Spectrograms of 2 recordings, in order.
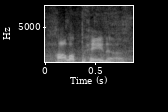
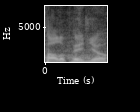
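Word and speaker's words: jalapeño: to ask my question is a jalapena same thing as a jalapeno oh that too did I say it wrong I maybe jalapeno jalapeno yeah yeah I would say it's jalapeno okay yeah or you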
